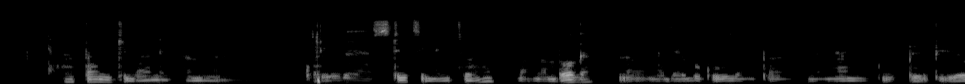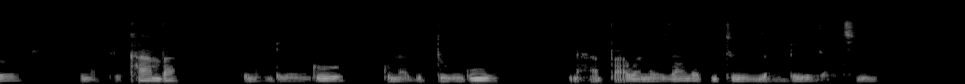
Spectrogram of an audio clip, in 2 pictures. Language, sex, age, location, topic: Swahili, male, 25-35, Nakuru, finance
